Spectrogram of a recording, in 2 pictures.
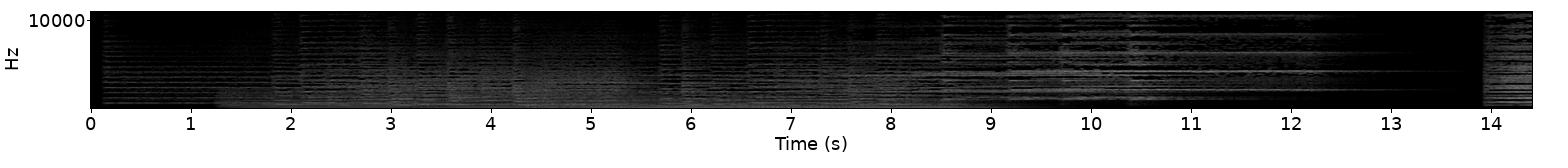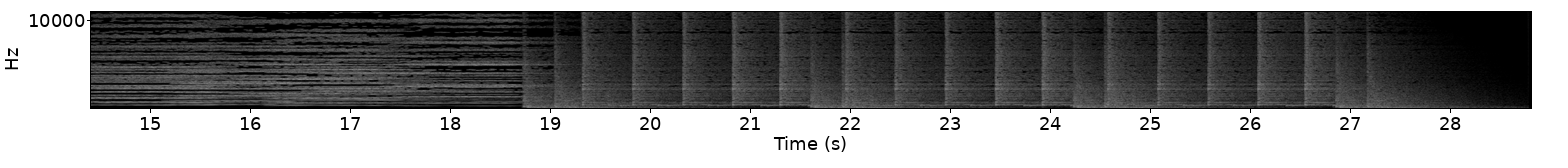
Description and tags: I went to a horror film festival and mostly got the music stuck in my head. This was one attempt to work it out. Not majorly successful but maybe useful to someone. As ever, made with Edirol Orchestral on Cubase.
